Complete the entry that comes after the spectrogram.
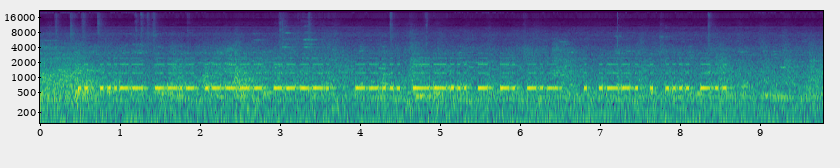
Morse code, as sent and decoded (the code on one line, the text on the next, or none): .. ...-- --.- .---- ----. / --... --... - -. -.- / . .--. . .... -..
I3Q19 77TNK EPEHD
